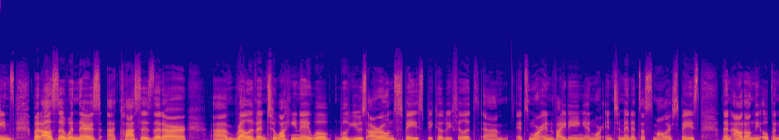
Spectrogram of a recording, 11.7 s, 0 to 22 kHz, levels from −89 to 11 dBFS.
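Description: No technical faults are audible.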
